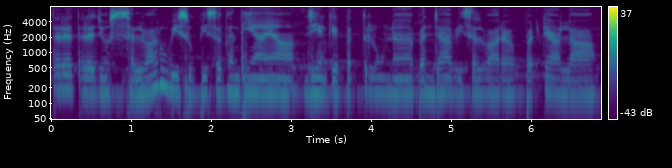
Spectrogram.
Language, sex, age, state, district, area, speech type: Sindhi, female, 30-45, Gujarat, Junagadh, urban, spontaneous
